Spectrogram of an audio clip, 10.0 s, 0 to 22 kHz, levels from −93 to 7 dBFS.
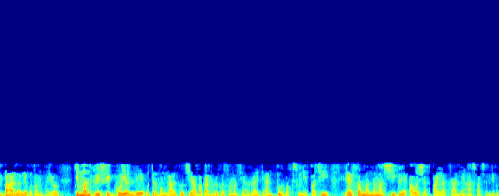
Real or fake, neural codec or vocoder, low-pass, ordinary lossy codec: real; none; 3.6 kHz; AAC, 16 kbps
